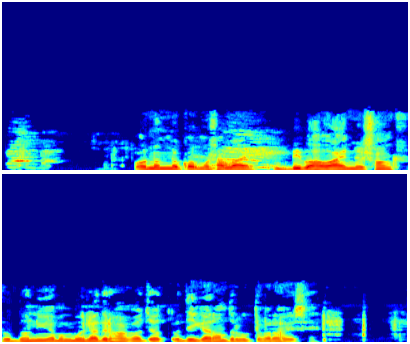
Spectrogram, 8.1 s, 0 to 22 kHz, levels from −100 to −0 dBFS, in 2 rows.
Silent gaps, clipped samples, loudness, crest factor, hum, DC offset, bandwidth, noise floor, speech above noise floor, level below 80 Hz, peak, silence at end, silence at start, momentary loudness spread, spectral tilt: none; under 0.1%; -18 LUFS; 18 dB; none; under 0.1%; 7.8 kHz; -67 dBFS; 49 dB; -62 dBFS; -2 dBFS; 0.4 s; 0.05 s; 18 LU; -7.5 dB/octave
